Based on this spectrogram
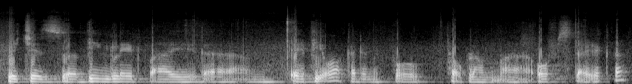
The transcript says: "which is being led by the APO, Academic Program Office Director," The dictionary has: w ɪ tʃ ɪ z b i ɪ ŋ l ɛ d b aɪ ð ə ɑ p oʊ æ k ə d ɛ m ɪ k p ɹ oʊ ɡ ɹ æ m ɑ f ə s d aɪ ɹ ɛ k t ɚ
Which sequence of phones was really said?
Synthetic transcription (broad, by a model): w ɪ tʃ ɪ z b i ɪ ŋ l ɛ d b aɪ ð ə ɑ p oʊ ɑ k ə d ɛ m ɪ k p ɹ oʊ ɡ ɹ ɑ m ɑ f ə s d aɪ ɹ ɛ k t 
